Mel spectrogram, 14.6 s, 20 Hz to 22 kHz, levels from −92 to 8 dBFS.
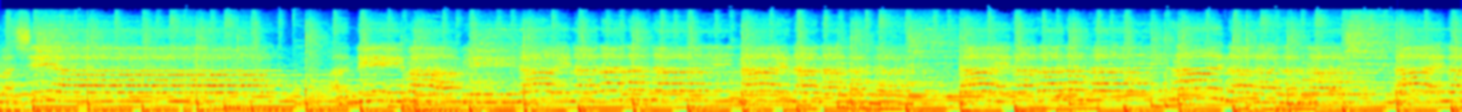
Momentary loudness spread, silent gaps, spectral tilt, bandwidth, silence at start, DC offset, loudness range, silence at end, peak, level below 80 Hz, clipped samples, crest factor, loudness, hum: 3 LU; none; -5 dB/octave; 17 kHz; 0 s; under 0.1%; 1 LU; 0 s; 0 dBFS; -20 dBFS; under 0.1%; 12 dB; -12 LUFS; none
